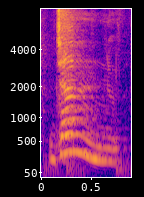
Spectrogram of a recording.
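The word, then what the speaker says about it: ジャン: que encore une fois le e final de Jeanne ne se prononce pas. Donc en japonais on va le chercher dans un ninu nino. On va prendre le N. Jan Jan.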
